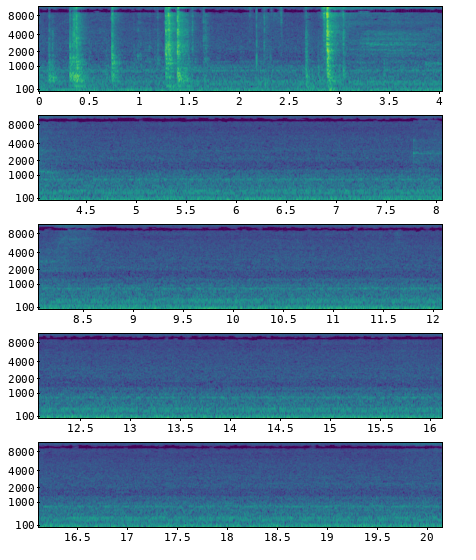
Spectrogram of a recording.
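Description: Steady low drone of a towboat's diesel engines heard from the pilothouse, with a few sharp clicks in the first three seconds.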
